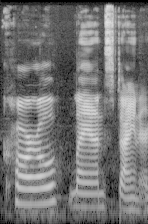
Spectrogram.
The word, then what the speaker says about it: Landsteiner: Karl Landsteiner.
